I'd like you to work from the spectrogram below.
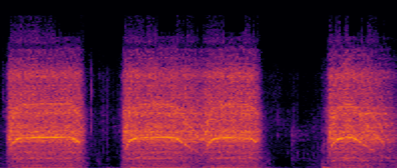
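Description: An electric drain-cleaning spiral machine runs with its cable inside a clogged pipe, its whirring motor loud and steady in three bursts separated by brief pauses, the pitch dipping slightly as it works against the blockage.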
